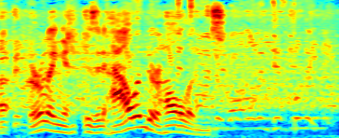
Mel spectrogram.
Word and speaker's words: Haaland: Man City's Erling, is it Haaland or Holland? Haaland.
